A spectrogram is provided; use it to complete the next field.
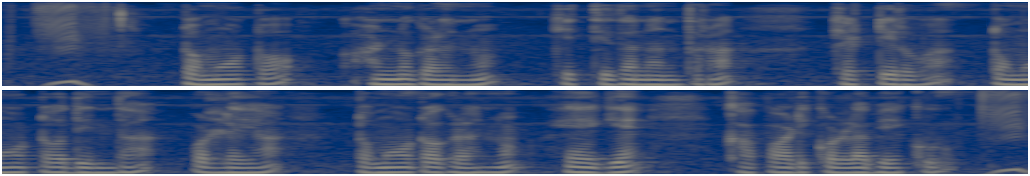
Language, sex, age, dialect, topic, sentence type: Kannada, male, 25-30, Central, agriculture, question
